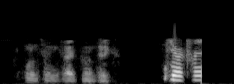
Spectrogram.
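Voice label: Mesa Police Department, scanner audio; Mesa Simulcast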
